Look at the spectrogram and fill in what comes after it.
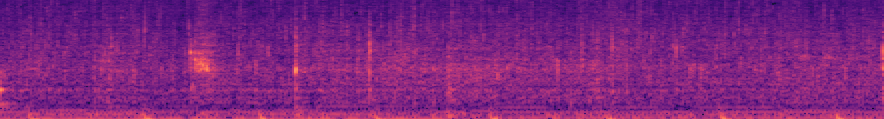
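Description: Chicken curry sizzling in a nonstick pan as its gravy cooks down. A wooden spatula stirs it, with short scrapes and taps against the pan now and then.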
